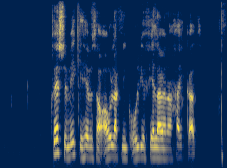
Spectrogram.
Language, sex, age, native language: Icelandic, male, 40-49, German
